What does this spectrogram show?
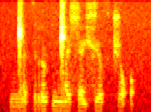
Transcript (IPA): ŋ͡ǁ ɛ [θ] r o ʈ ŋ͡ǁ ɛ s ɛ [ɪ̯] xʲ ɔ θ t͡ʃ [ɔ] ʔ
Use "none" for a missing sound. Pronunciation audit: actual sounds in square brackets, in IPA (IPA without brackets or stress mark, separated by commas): θ, ɪ̯, ɔ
